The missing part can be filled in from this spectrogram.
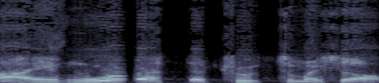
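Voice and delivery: loud, confident, said with real conviction. Coaching someone to repeat an affirmation before a game, said with more confidence. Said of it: "can you say it with more confidence".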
